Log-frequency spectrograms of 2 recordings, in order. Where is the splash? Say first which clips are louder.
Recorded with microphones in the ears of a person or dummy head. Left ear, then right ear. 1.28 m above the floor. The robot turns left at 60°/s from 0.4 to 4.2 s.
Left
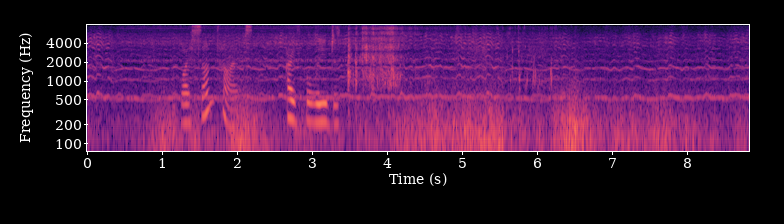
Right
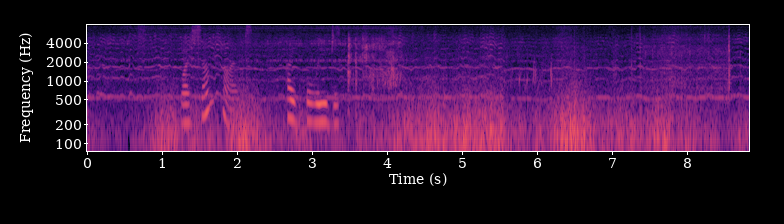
Left 11 dB; 35° left (ahead or behind); by 6.3 s 80° left.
